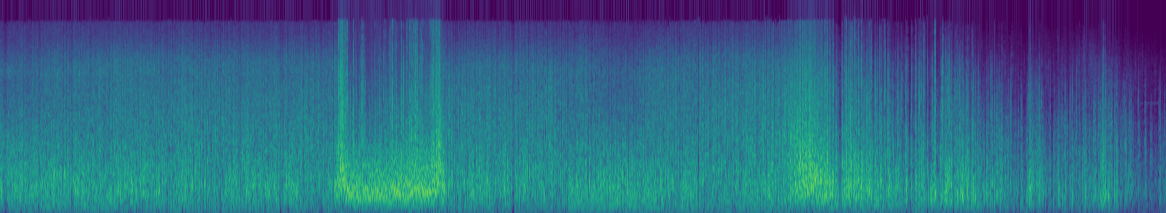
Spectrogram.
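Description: Freefall wind rushing over a skydiver's camera microphone, a steady loud roar with two louder surges about three and a half and eight seconds in. Near the end the rush thins and drops as the jumper is under an open parachute.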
